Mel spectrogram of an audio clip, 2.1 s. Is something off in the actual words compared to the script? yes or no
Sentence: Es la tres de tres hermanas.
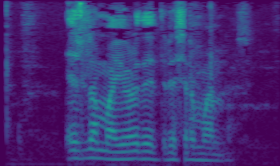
yes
